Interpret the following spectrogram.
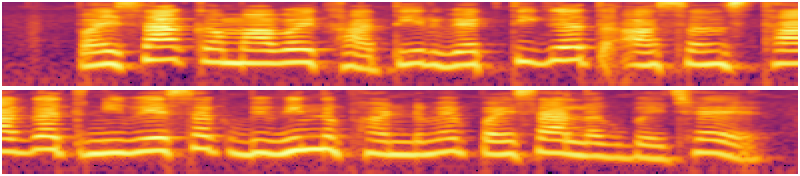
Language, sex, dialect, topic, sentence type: Maithili, female, Eastern / Thethi, banking, statement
